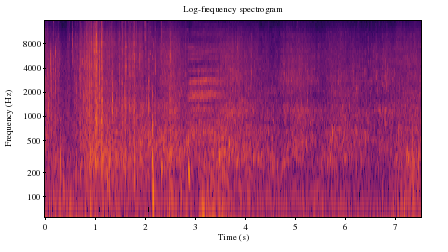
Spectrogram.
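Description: Water lapping and splashing as a steady wash of noise, with a few small knocks and a brief higher-pitched sound about three seconds in.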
